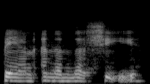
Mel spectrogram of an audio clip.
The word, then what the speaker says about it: sidhe: Like, so the she, which is spelled SIDHE in like Irish or Celtic or whatever, like means just like the underworld.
